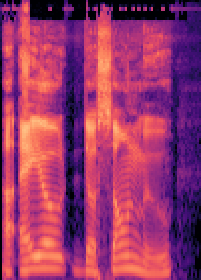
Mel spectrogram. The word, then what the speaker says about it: Ayo Dosunmu: Yeah, 9-4-6-3 brings up the final one on the draft mock drafts that I found. That's Ayo Dosunmu.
